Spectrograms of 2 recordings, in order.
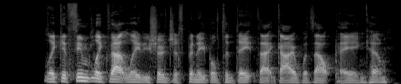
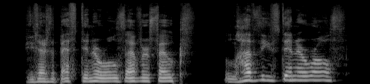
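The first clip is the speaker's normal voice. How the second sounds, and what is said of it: Donald Trump impression. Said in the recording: “Do a Trump impression the whole date. ... he'll look past that Trump impression.”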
